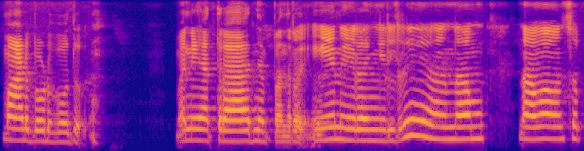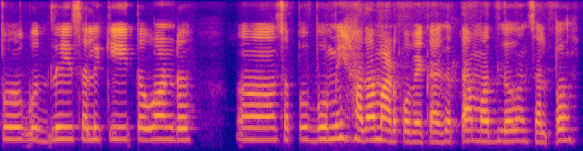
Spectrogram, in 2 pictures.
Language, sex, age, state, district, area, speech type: Kannada, female, 30-45, Karnataka, Koppal, rural, spontaneous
